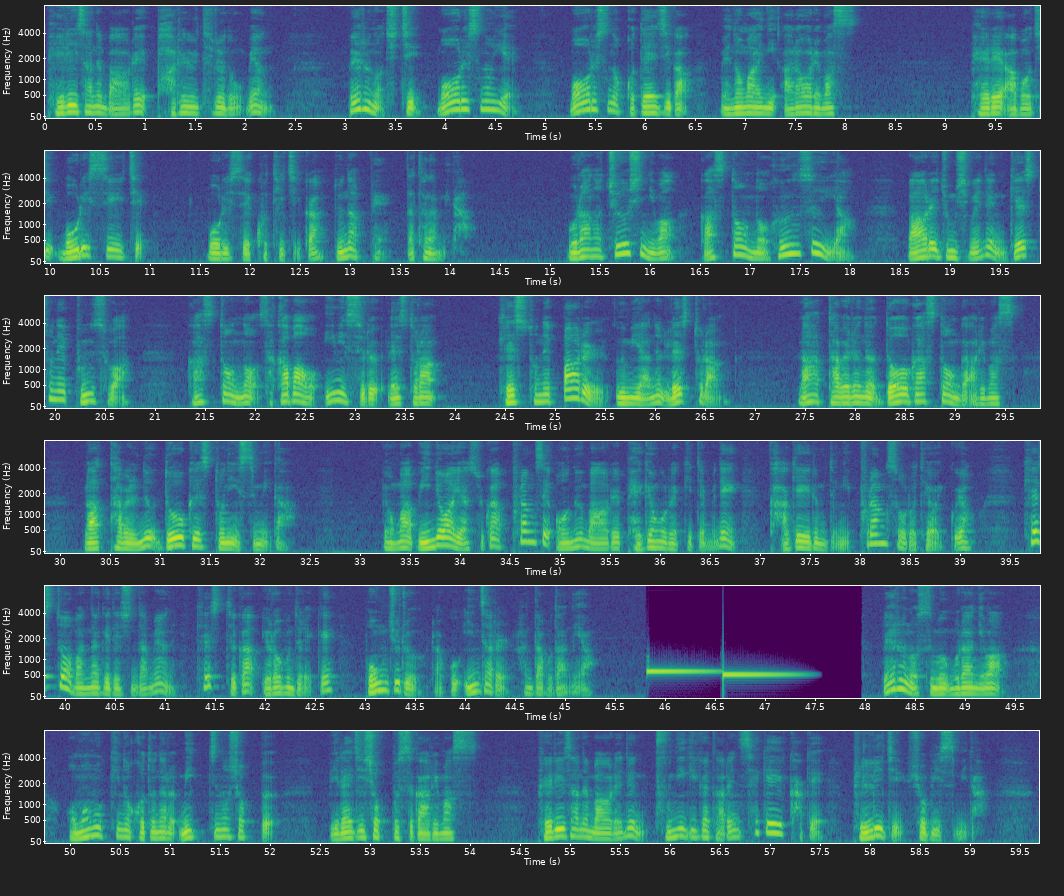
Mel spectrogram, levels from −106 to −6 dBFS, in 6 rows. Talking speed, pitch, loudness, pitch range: 300 characters per minute, 115 Hz, -26 LUFS, 105-145 Hz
